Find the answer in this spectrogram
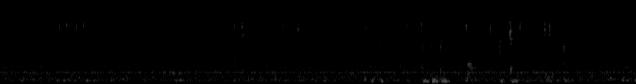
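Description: Faint typing on a computer keyboard: a quick run of keystrokes over about three seconds, after a brief cluster of clicks just under a second in.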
